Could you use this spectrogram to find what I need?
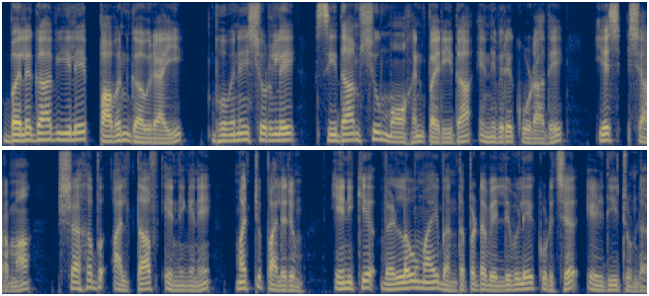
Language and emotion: Malayalam, neutral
